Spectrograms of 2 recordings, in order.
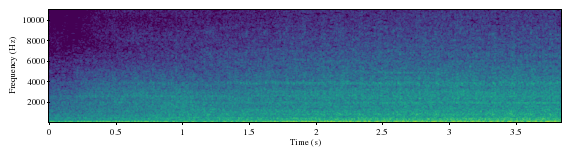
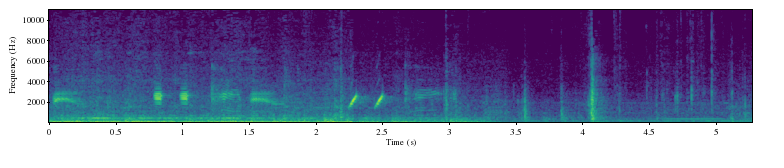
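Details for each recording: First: Nissan 350Z after valve cover gasket replacement, restarted: steady, even low rumble at idle with no knocking or misfiring; normal idle, with some smoking expected shortly. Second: Nissan 350Z after valve cover gasket replacement: low, uneven cranking churn for about three seconds with chirps over it, then it dies without catching; rough hard start, and a leak and bad smell follow.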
